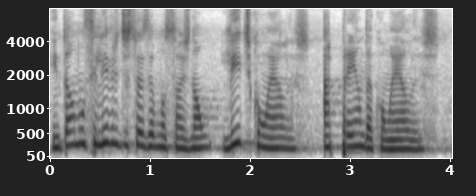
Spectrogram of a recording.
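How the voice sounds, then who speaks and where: A woman's voice: on the high side, brisk, dark tone. Chatty Brazilian woman in a reverberant church. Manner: chatty, addresses the audience directly. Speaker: psychologist speaker at a church conference. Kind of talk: conference talk in church. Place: church hall. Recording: long reverb of a church hall.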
